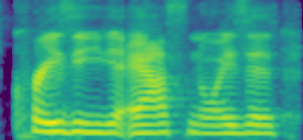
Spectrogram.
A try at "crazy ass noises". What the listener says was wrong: Did you say crazy ass noises? You put the emphasis on the wrong syllable.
